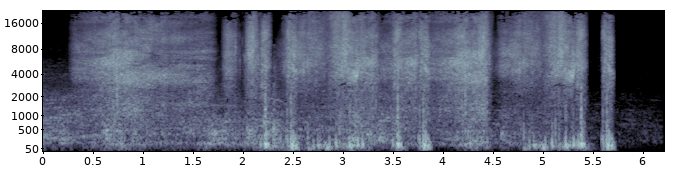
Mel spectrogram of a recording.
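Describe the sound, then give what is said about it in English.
Steady scratching of colored pencils moving across paper as someone draws, a dry rubbing texture with quick strokes and short breaks, ending in a brief pause and one last stroke. “And now take a piece of paper and your colored pencils.”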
